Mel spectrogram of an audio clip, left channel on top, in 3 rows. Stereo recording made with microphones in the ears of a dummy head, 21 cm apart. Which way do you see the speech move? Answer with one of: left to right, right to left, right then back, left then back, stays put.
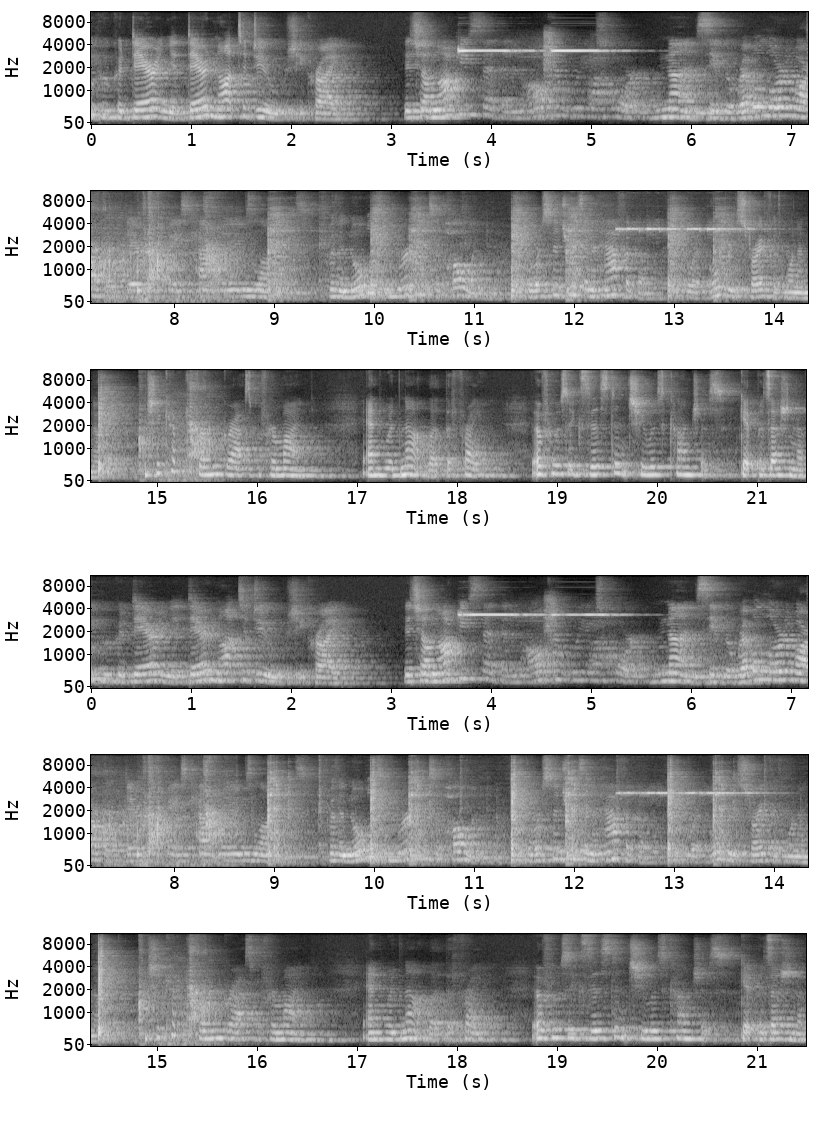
right then back.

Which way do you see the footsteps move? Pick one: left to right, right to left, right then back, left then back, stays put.
right then back.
